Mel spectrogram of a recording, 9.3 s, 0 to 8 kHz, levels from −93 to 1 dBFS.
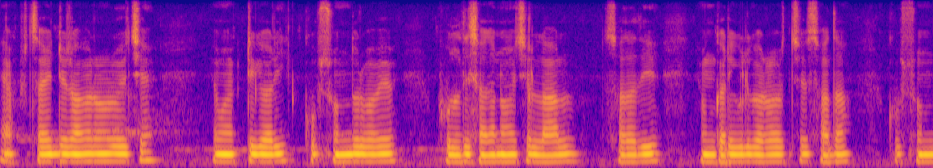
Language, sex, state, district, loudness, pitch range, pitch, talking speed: Bengali, male, West Bengal, Malda, -16 LUFS, 125-130 Hz, 130 Hz, 160 wpm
